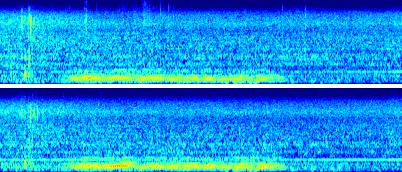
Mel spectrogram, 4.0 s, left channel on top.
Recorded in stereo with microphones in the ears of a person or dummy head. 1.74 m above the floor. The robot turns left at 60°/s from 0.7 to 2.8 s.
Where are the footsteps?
15° left (ahead or behind), 2 m.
